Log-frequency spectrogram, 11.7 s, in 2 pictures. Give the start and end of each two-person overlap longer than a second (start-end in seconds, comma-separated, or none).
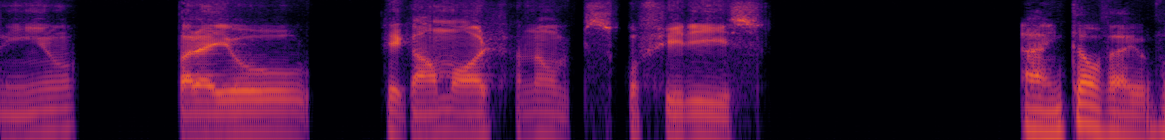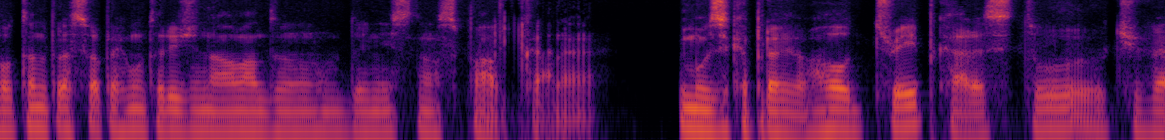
none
